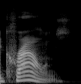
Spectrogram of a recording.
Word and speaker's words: crayons: Do you How do you say crayons? I say crayons. My wife and my youngest son say crowns. Say what? Crowns. What are crowns? They're crayons. C R A Y O N.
